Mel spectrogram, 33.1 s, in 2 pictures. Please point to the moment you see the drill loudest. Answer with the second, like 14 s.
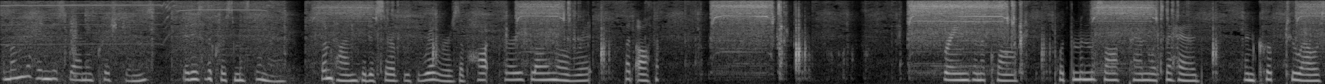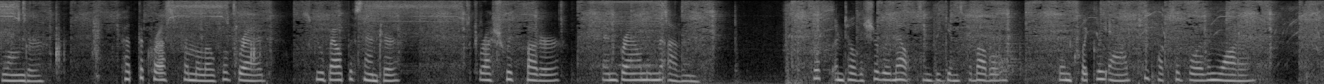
12 s.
